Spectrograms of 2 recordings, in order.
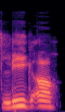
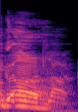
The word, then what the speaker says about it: Ligue 1: How do you pronounce it? – It's Ligue 1. – Ligue 1. – No, don't. – What? I'm pronouncing it how you told me to pronounce it. – No, Ligue 1.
